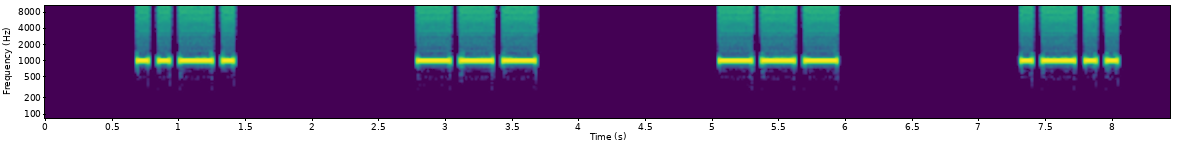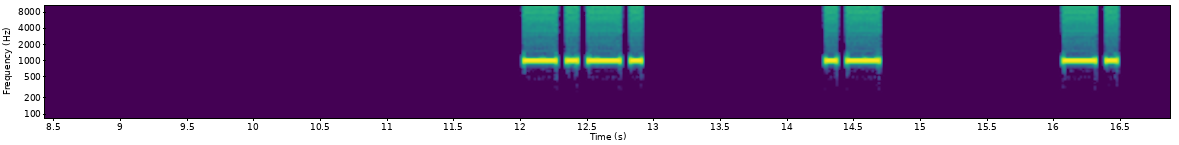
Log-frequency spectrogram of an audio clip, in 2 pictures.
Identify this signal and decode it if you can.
Morse code, heard as a keyed tone, about 15 wpm, spaced as for 5 wpm, 1000 Hz. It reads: FOOL CAN
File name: qotdfiles / 5wpm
